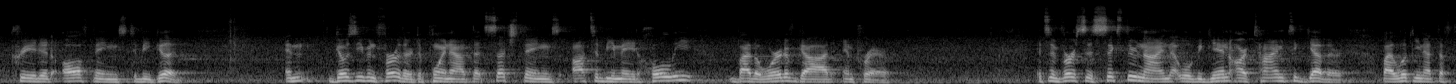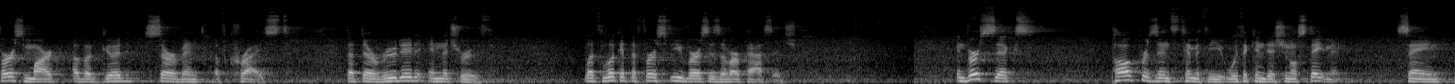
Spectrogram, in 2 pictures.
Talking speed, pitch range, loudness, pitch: 165 wpm, 125-160 Hz, -26 LUFS, 140 Hz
